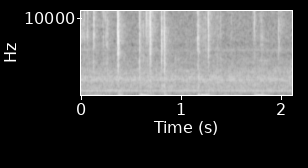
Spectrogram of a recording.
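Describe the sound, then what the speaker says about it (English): Keys clack on a computer keyboard in a few short bursts of light tapping, each set off by a soft low thump, faint against a quiet electrical hum, with no talking. "let me just correct the typing there"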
